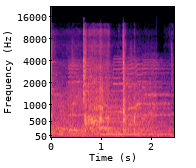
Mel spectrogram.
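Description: Skateboard clacking onto and grinding along a metal handrail: sharp clacks near the start, about two-thirds of a second in and about a second and a half in, with a rough scraping stretch in between.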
